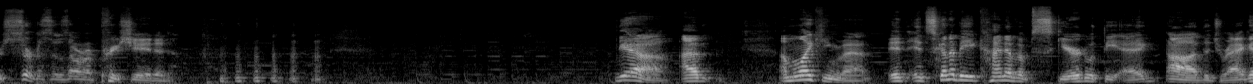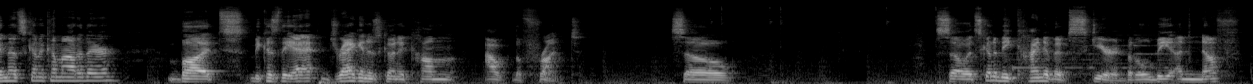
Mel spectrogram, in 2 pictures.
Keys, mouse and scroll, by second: 19.6 click, 20.2 click, 21.4 click, 22.4 space.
